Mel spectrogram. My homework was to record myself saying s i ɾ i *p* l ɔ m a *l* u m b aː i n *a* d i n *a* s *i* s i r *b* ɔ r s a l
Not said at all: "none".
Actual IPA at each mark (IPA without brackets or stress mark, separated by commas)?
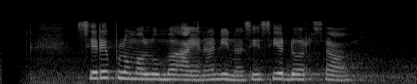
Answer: p, l, a, a, i, d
